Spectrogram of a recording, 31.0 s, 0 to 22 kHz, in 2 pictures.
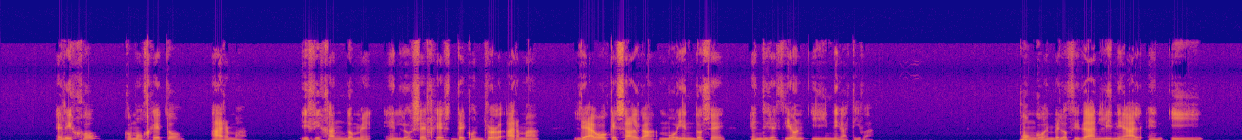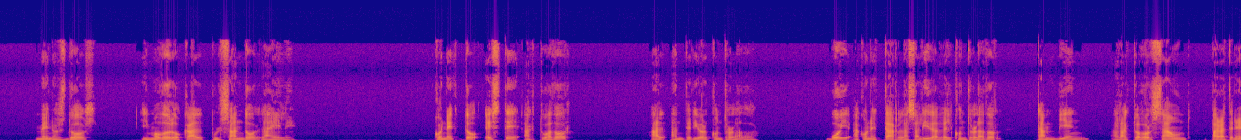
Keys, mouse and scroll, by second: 4.7 ctrl+Up, 5.9-8.2 middle drag.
